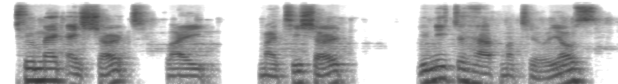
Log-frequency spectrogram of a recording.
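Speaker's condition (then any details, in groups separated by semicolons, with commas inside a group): No condition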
